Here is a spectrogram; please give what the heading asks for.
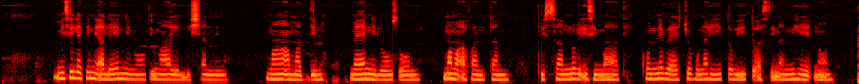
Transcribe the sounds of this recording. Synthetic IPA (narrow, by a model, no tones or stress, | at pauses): mɪsɪlɛt̪ɪnɪɐle̞ːnːɪnoːt̪ɪmaːlːɪʃːɐnːɪnɔ | maːɐmɐd̪ːɪnɔmeːnːɪloːnsoːnːɪ | mɐmɐ̰ʔɐfɐnt̪ɐnːɔ | t̪sːɐnːɔɾɪ̰ʔɪsɪmaːt̪ɪ̥ | kɔnːɛbɛjt͡ʃːɔbʊnɐhiːt̪ːɔhiːt̪ːɔɐ̰sːɪnɐnːɪheːʔnoːnː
